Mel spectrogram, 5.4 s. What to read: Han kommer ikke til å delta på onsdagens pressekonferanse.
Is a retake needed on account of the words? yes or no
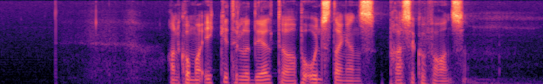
no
